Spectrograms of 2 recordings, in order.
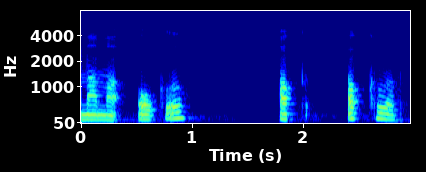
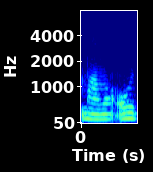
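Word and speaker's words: Mama Ocllo: And his children, like I said, were Mango Kapak, the emperor, and Mama Oak Oko, the um empress. I hope I'm pronouncing it right. I know it's not Mama Oo cuz it's not Spanish.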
